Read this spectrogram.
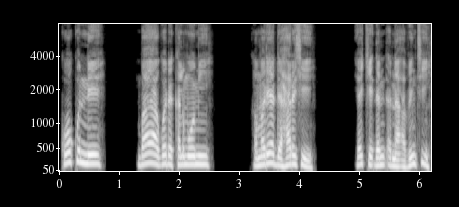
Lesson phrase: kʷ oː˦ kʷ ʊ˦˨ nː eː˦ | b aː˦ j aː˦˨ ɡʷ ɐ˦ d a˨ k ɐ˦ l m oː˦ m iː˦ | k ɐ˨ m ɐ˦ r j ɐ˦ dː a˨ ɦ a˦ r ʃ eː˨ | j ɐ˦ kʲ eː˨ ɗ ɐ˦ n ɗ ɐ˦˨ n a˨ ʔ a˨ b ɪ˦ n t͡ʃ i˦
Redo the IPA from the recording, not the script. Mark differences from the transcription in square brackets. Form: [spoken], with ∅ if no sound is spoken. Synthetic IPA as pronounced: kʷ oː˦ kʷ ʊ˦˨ nː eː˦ | b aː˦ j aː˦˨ ɡʷ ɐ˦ d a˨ k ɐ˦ l m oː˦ m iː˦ | k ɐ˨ m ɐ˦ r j ɐ˦ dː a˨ ɦ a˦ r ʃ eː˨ | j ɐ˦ kʲ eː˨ ɗ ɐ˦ n ɗ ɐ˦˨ n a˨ ʔ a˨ b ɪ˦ n t͡ʃ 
